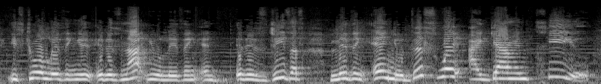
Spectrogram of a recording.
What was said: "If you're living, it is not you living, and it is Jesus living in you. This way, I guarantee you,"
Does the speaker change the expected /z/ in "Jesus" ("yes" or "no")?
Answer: no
